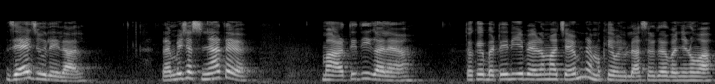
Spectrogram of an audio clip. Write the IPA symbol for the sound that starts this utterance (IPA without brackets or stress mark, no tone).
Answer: z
